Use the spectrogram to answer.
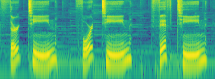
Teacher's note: For numbers like 13, 14, 15, the stress is on the second syllable, the teen part.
